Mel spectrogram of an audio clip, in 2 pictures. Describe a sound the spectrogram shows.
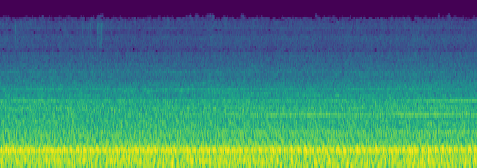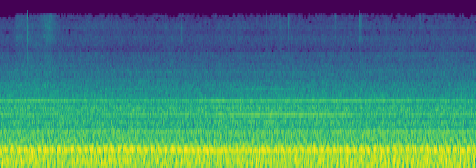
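A trolleybus motor hums steadily with a low rumble while driving.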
